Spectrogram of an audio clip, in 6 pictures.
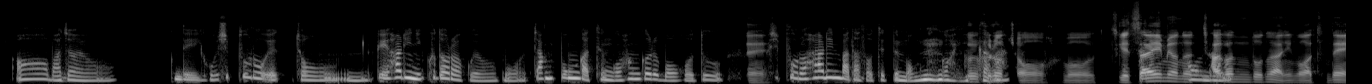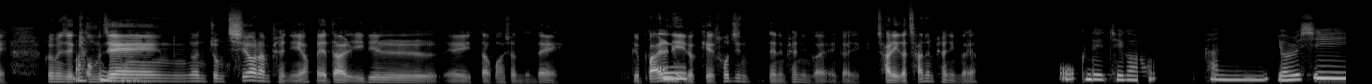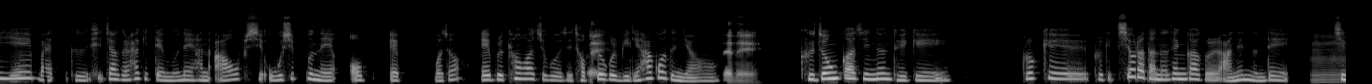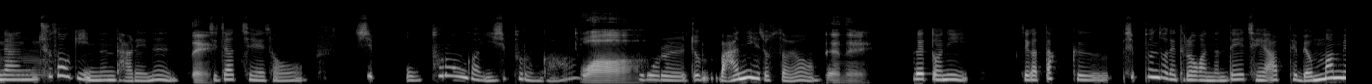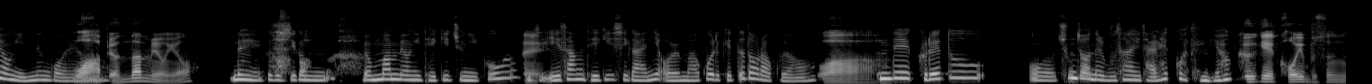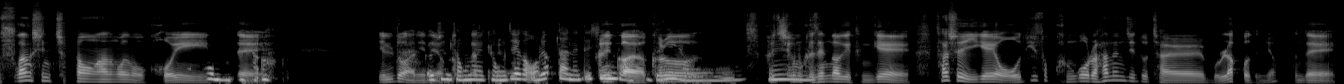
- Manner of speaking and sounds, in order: other background noise; laughing while speaking: "먹는 거니까"; laugh; laugh; laughing while speaking: "잘했거든요"; laugh; tapping
- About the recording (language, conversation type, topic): Korean, podcast, 집에서 식비를 절약할 수 있는 실용적인 방법이 있나요?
